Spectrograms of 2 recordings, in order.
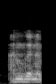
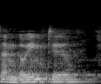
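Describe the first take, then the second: First: It is reduced to a short 'gonna'. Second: Each word of 'going to' is said fully. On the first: It is informal speech. "in informal English we just say gonna" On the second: It is formal speech. "in formal English that we say going to"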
